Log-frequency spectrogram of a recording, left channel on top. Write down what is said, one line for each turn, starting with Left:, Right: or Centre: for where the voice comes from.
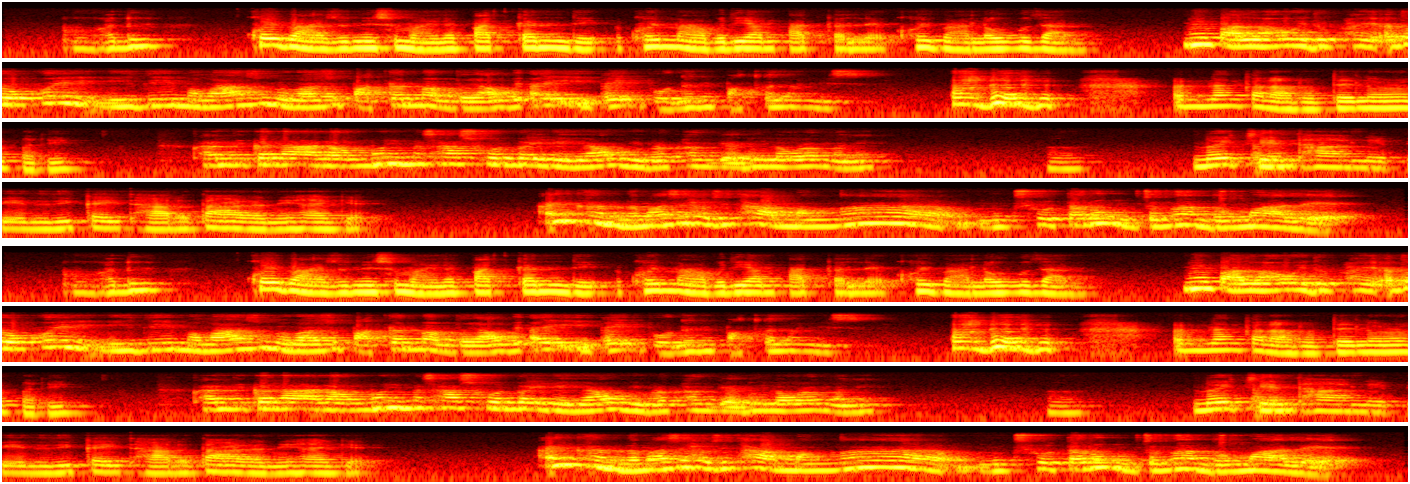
Left: ꯑꯣ ꯑꯗꯨꯝ ꯑꯩꯈꯣꯏ ꯕꯥꯁꯨꯅꯦ ꯁꯨꯃꯥꯏꯅ ꯄꯥꯠꯀꯟꯗꯦ ꯑꯩꯈꯣꯏ ꯃꯥꯕꯨꯗꯤ ꯌꯥꯝ ꯄꯥꯠꯀꯜꯂꯦ ꯑꯩꯈꯣꯏ ꯕꯥ ꯂꯧꯕꯖꯥꯠꯅꯤ
Right: ꯅꯣꯏꯄꯥꯥꯟ ꯍꯧꯏꯗꯨꯣ ꯐꯩ ꯑꯗꯣ ꯑꯩꯈꯣꯏꯒꯤꯗꯤ ꯃꯃꯥꯁꯨ ꯕꯕꯥꯁꯨ ꯄꯥꯠꯀꯟꯕ ꯑꯃꯇ ꯌꯥꯎꯗꯦ ꯑꯩ ꯑꯩ ꯏꯇꯣꯟꯗꯅꯤ ꯄꯊꯂꯝꯃꯤꯁ
Left: ꯑꯍꯥ ꯑꯍꯥ ꯅꯪ ꯀꯅꯥꯅꯣꯗ ꯂꯧꯔꯕꯅꯤ
Right: ꯈꯪꯗꯦ ꯀꯅꯥ ꯂꯩ ꯃꯣꯏ ꯃꯁꯥ ꯁꯣꯟꯕꯩꯒ ꯌꯥꯎꯈꯤꯕ꯭ꯔꯥ ꯈꯪꯗꯦ ꯑꯗꯨ ꯂꯧꯔꯝꯃꯅꯤ
Left: ꯎꯝ ꯅꯣꯏ ꯆꯦ
Right: ꯑꯩ
Left: ꯊꯥ ꯂꯦꯞꯄꯦ ꯑꯗꯨꯗꯤ ꯀꯩ ꯊꯥꯗ ꯇꯥꯔꯅꯤ ꯍꯥꯏꯒꯦ
Right: ꯑꯩꯅ ꯈꯟꯕꯗ ꯃꯥꯁꯦ ꯍꯧꯖꯤꯛ ꯊꯥ ꯃꯉꯥꯃꯨꯛꯁꯨ ꯇꯔꯨꯛꯃꯨꯛ ꯆꯪꯉꯛꯑꯝꯗꯧ ꯃꯥꯜꯂꯦ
